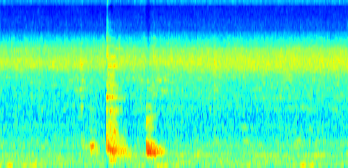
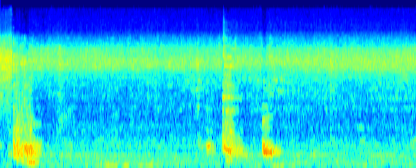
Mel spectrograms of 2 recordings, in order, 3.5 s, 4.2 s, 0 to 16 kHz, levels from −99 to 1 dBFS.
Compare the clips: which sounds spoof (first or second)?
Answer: second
